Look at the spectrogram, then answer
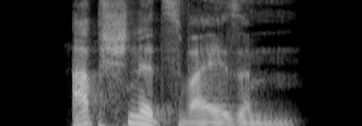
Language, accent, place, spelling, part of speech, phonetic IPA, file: German, Germany, Berlin, abschnittsweisem, adjective, [ˈapʃnɪt͡sˌvaɪ̯zm̩], De-abschnittsweisem.ogg
- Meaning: strong dative masculine/neuter singular of abschnittsweise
